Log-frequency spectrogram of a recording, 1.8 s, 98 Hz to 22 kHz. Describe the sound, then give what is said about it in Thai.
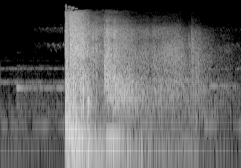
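A single shot from a Rama VI rifle fired in a forest: one sudden, loud blast followed by a long rumbling tail that fades over about a second. “เสียงปืนพระราม6ของคุณจองพบดังระเบิดลั่นพื้นป่าโดยที่คุณจองพบปล่อยกระสุนออกจากลำกล้องส่งตรงไปยังร่างของผีกระหังตนนั้น”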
